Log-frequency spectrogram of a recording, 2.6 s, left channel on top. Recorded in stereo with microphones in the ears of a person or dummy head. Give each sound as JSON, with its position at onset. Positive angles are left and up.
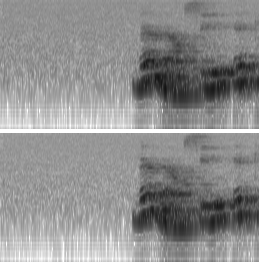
{"t": 1.3, "sound": "a woman speaking", "side_deg": -55, "distance_m": 7.0}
